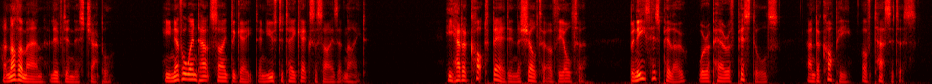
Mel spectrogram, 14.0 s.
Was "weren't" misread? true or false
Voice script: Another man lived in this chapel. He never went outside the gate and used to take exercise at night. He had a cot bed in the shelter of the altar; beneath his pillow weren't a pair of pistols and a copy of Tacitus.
true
